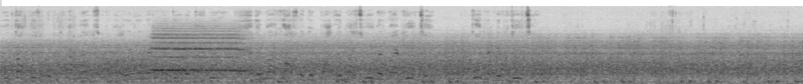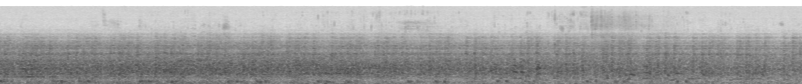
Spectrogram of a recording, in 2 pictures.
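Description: A single horn blast, one steady pitch about a second and a half long, sounds a little over two seconds in, the loudest moment, over a steady rushing, rumbling noise that carries on throughout.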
